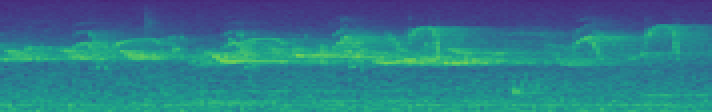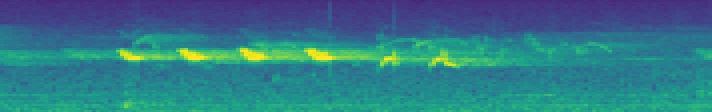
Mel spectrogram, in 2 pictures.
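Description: Birds chirping and calling, with a run of about six loud, short chirps in the second half.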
